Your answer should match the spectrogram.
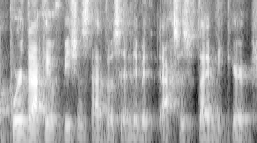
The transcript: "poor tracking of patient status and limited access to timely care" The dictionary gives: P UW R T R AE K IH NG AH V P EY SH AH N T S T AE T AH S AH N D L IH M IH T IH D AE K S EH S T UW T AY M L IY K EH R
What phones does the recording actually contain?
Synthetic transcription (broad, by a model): P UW R T AE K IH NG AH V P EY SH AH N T S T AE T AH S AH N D L IH M IH T IH D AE K S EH S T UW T AY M N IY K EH R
